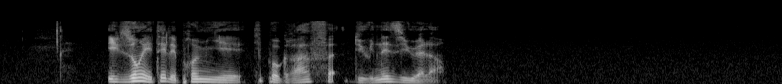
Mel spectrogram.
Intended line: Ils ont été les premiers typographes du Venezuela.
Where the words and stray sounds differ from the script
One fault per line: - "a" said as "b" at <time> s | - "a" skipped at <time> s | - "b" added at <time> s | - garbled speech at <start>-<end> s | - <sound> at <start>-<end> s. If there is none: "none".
none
